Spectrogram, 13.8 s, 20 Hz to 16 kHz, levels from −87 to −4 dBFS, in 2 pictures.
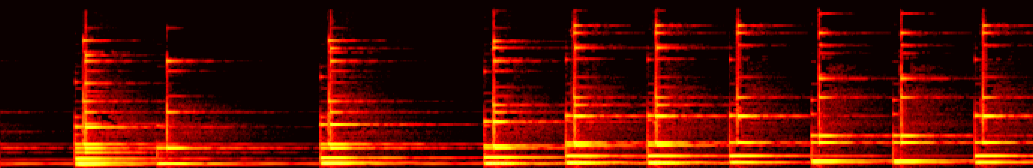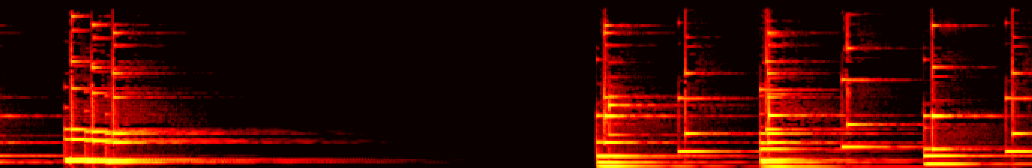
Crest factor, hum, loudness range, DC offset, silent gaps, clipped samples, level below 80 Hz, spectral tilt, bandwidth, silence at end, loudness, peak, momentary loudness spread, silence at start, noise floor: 20 dB; none; 6 LU; under 0.1%; 10.63-10.85 s; under 0.1%; -76 dBFS; 0 dB/octave; 15.5 kHz; 0 s; -21 LUFS; -4 dBFS; 15 LU; 0.1 s; under -90 dBFS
